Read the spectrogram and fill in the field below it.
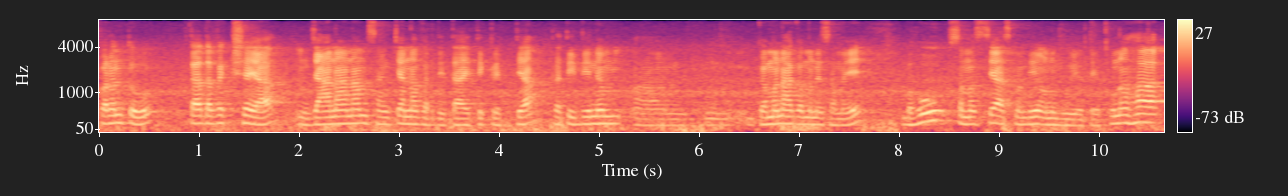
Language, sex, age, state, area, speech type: Sanskrit, male, 18-30, Tripura, rural, spontaneous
